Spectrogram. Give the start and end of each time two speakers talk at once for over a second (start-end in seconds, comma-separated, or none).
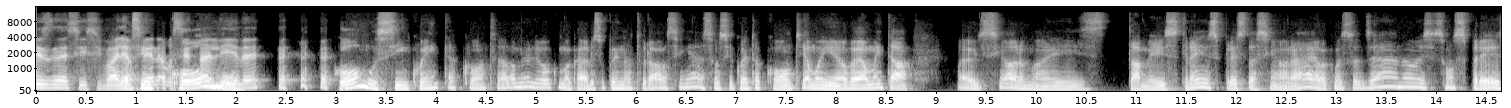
0.8-2.1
